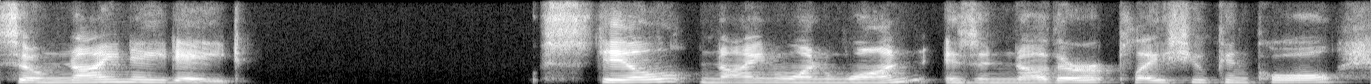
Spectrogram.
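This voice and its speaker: A woman with a New York accent at a very slow pace, medium pitch with ordinary variation, long, frequent pauses, and a quiet background. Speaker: mental health expert. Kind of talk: interview.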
